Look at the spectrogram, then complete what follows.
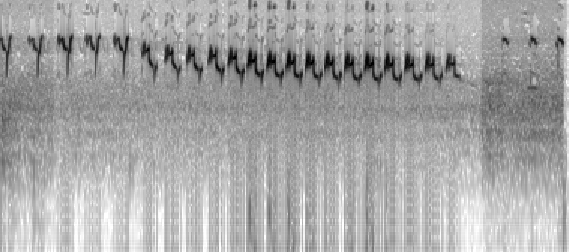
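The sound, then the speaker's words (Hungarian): A lark sings in undulating flight: a run of clear, sweet whistled notes that quickens into a long, rapid rolling trill, then breaks off into a few scattered faint notes. No one speaks. “Ez szintén reptében énekel, viszont ilyen hullámzó röptű madár, és nagyon érdekes.”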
